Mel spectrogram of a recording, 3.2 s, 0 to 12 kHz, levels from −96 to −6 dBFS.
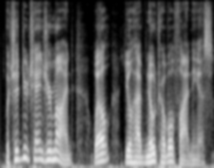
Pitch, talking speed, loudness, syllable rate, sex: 135 Hz, 225 wpm, -18 LUFS, 6.2 syllables/s, male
